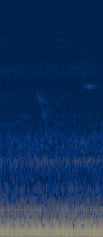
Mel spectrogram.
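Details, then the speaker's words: Proton Wira after ignition repair (plug wires refitted) for misfire/surging when hot: engine now idles smoothly and stable with no stumbles, RPM needle steady, earlier vibration gone. "Okey. Alright. Enjin stabil."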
